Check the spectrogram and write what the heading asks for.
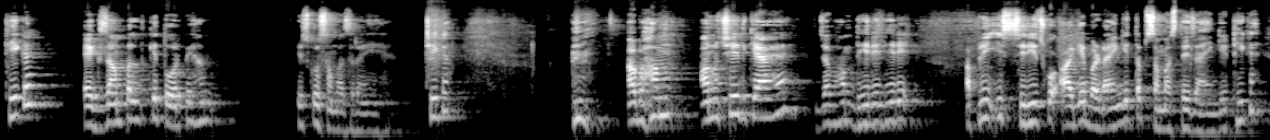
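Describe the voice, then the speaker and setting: A man's voice: a little high, lively intonation, unhurried, a little mellow. Man quizzing his class as he teaches. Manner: asks rhetorical questions and answers them himself; repeats key terms, says "ठीक है" often. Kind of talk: exam-prep lecture.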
